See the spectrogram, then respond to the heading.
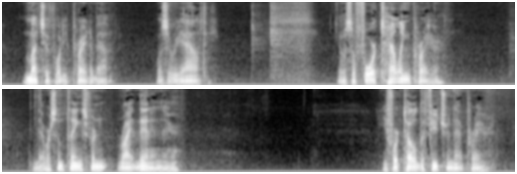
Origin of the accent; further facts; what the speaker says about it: England, United Kingdom; But I believe as English people, we should pray to our Dad.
